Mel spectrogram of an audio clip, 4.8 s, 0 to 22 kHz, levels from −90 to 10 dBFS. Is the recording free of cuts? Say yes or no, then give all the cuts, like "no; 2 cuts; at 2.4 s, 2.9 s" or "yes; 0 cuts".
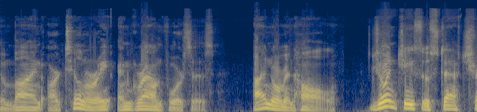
no; 2 cuts; at 1.1 s, 2.3 s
